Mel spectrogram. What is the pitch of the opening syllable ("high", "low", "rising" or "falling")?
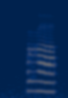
low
